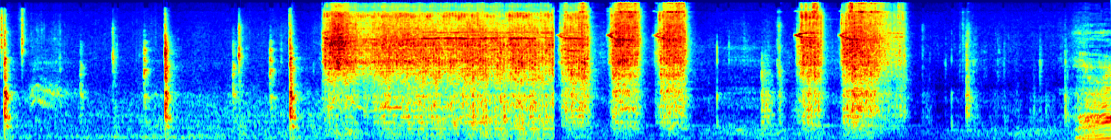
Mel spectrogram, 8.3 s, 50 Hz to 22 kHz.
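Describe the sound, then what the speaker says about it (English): A flex head ratcheting wrench loosens a 12mm bolt on a Toyota RAV4 power steering rack. It clicks out in quick ratchet bursts, several short strokes in a row, close up. "This is a 12mm, just using this mountain flex head ratcheting wrench."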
